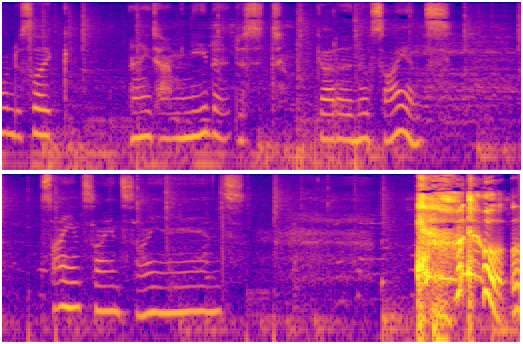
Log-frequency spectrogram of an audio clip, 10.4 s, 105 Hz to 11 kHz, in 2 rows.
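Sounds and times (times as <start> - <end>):
speech: 0.2 - 4.9, 5.6 - 7.7, 9.5 - 10.3
cough: 9.4 - 10.3.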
